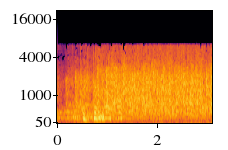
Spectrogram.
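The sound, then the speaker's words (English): A studio audience breaks into steady, sustained applause at a constant level, with a brief voice heard at the very start just before the clapping swells. “I thought you'd have got more applause from the audience, but...”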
